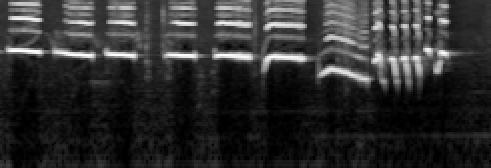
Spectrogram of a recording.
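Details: White-rumped shama training song meant to provoke other shamas. Sustained ringing whistles repeat about every half second, then a lower, drawn-out slurred note, ending in a quick burst of short descending whistles.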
